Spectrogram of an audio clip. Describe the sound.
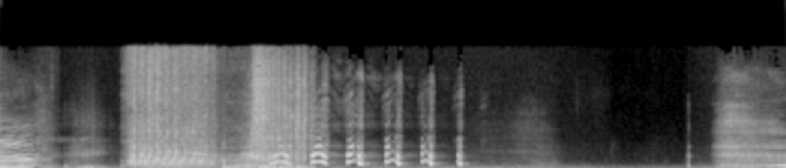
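A person imitates a horse with a breathy vocal whinny that breaks into a rapid series of quavering, descending pulses, loud, followed by a brief quiet and the start of more voice.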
